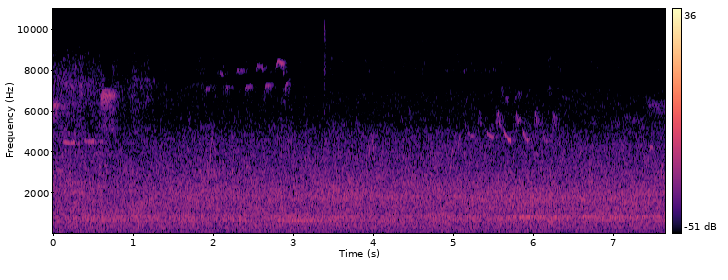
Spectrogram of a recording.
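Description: Steady rushing outdoor background noise, with a few faint high bird chirps.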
